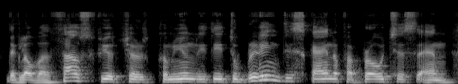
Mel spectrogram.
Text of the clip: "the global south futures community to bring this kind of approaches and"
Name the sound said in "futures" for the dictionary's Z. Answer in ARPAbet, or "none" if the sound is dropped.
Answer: none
